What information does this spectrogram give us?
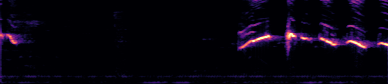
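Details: Sirtu cipow in lively voice, meant to get untrained sirtu singing: one brief whistle, a quiet gap, then a rising whistled phrase of wavering, slightly descending notes, over low constant hum.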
